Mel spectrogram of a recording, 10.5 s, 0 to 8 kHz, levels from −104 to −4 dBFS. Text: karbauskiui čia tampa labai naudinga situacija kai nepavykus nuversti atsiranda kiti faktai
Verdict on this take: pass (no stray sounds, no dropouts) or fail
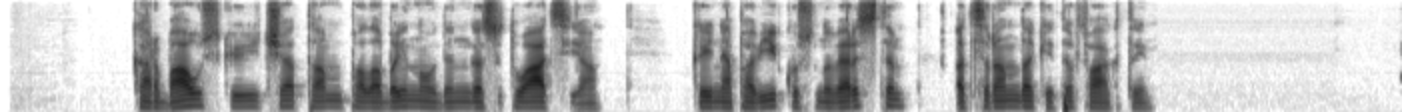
pass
